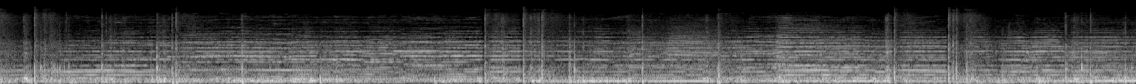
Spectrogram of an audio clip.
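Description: Aerial firework shells bursting and crackling in quick succession, a sharp bang every second or so, over music with long held notes.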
